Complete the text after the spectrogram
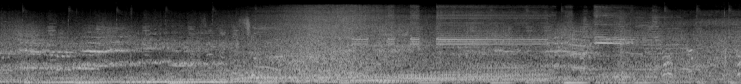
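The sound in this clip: A car speeds away from a station with tires skidding, a loud, steady rush of engine and tire noise that runs unbroken through the whole stretch.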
